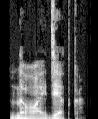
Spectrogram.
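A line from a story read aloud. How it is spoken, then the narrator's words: Hoarse command. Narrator (Russian): хрипло приказал демон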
